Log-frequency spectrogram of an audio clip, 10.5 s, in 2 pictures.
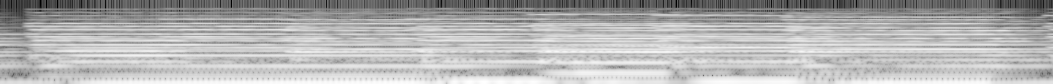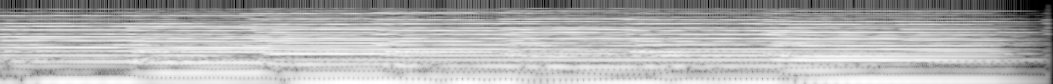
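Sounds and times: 
pipe melody: 0.0 - 10.5.

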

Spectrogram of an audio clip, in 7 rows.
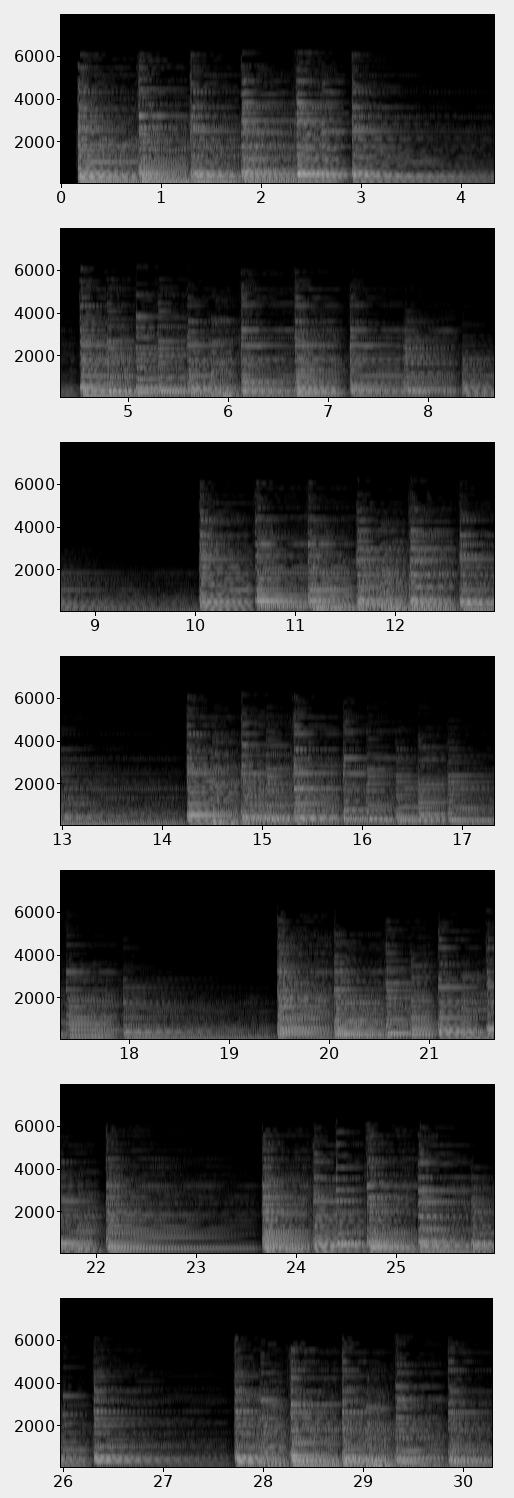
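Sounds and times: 
piano backing music for churches: 0.2 - 30.2.

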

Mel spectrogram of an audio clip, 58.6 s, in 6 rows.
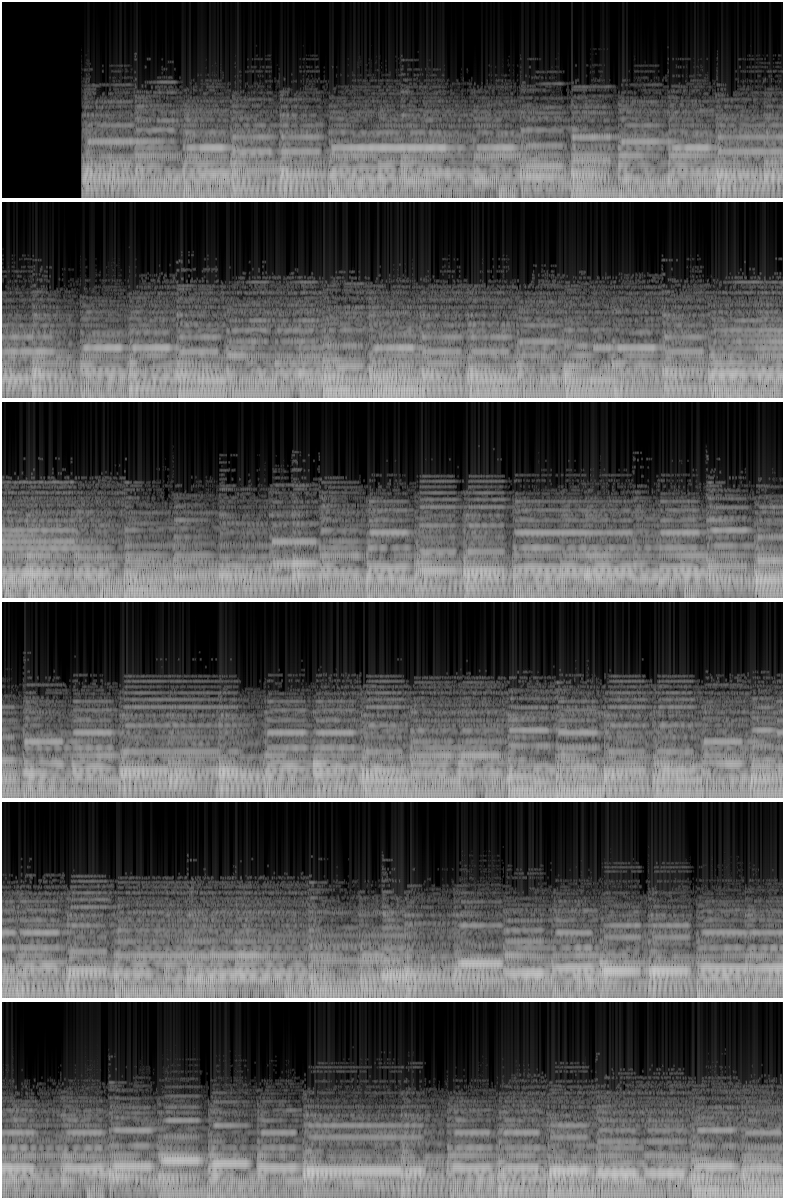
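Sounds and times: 
MIDI church backing music: 1.0 - 58.5.

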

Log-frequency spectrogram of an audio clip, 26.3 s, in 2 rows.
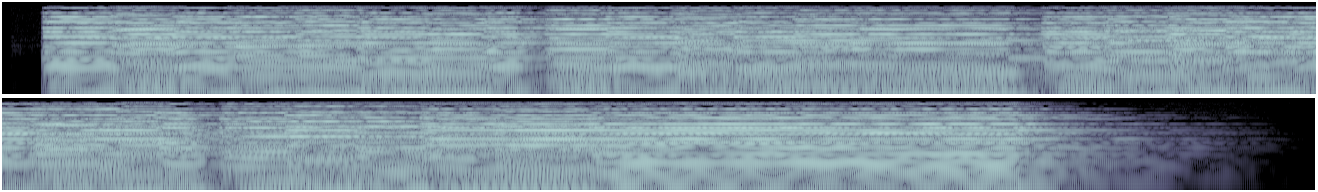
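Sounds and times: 
pipe organ: 0.4 - 25.2.

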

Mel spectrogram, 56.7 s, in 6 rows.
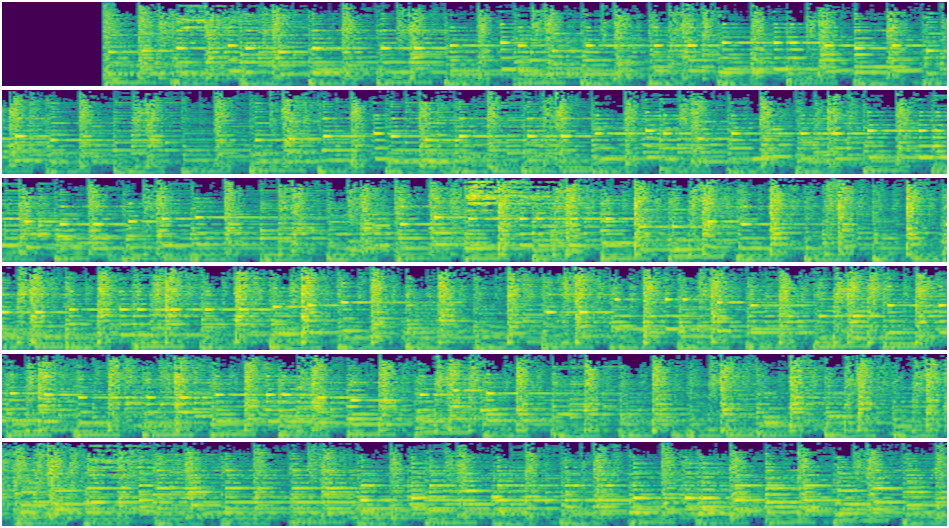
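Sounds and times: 
band backing track for churches: 1.0 - 56.6.

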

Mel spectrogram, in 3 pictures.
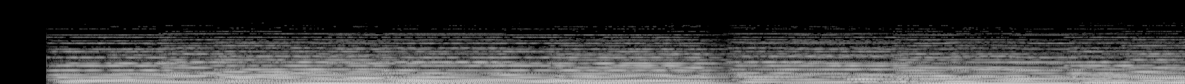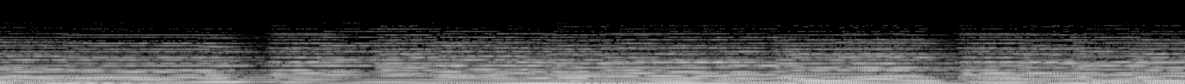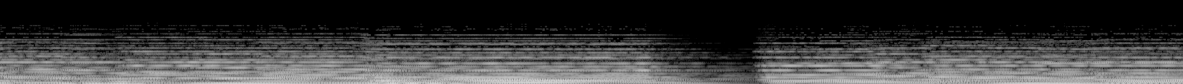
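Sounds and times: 
pipe organ backing for churches: 0.5 - 35.5.

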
